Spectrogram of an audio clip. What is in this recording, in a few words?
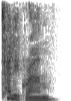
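"telegram", British English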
